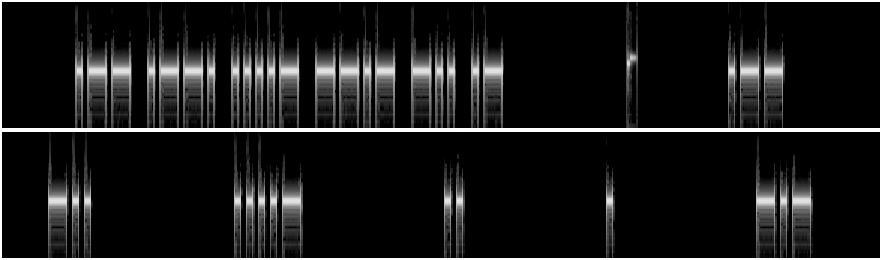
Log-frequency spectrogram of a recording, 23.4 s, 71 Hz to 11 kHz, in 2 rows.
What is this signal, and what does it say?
Morse code, heard as a keyed tone, about 15 wpm, spaced as for 6 wpm, 700 Hz. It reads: WP4QDA WD4IEK
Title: USA Call Signs - 6 Characters - 8x Character Spacing - 15wpm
